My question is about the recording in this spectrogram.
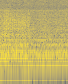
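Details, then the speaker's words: Whirlpool Cabrio high-efficiency washer on its final high-speed spin as the drain pump kicks in: smooth, steady spin hum with a low pump drone underneath, no shaking, thumping or bearing noise; normal spin with drain pump running. "That's the drain kicking in there. As it spins at this high speed, all the water gets thrown from the clothes, and of course it's sucking the water out. But you can see here it is very smooth."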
